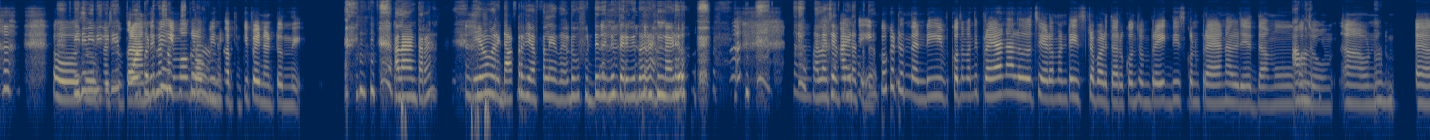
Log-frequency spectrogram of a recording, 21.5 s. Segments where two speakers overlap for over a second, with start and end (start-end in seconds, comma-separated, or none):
1.1-3.4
